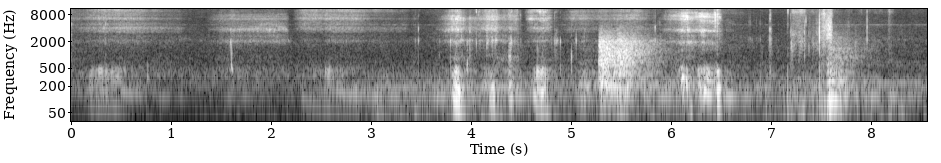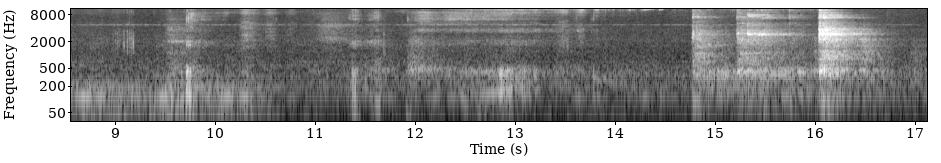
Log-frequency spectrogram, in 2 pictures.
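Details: Sleeping puppy, lying with tongue out, making irregular snorting, snuffling breaths with rough snoring noises; ordinary snoring.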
